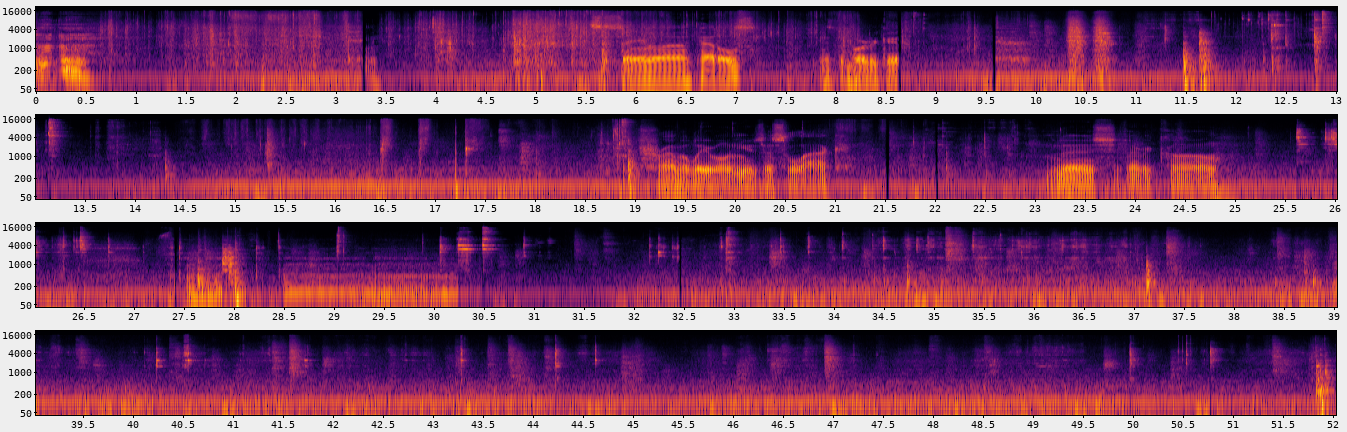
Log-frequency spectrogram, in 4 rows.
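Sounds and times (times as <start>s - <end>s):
steady low hum: 0.0s - 52.0s
metal parts clinking and knocking: 11.4s - 13.3s, 30.1s - 31.2s.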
